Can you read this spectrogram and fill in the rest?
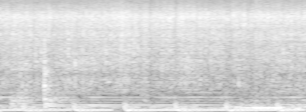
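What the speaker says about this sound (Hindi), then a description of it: "हरी मिर्ची ऐड करेंगे। अभी इसको मिक्स कर लेंगे" Green chillies and tomatoes sizzle steadily in hot oil for an egg masala, with a few spoon scrapes and stirring knocks over the constant frying hiss.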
